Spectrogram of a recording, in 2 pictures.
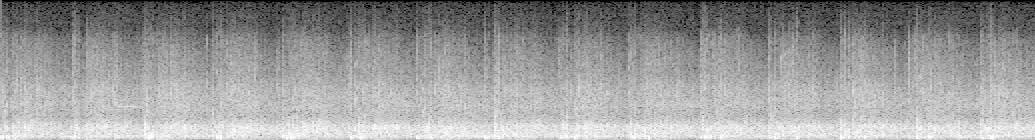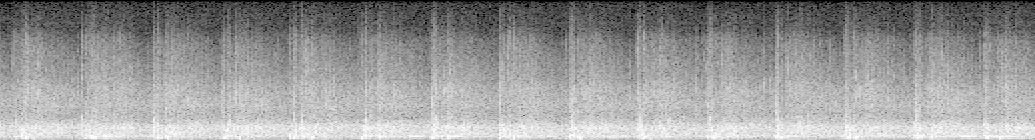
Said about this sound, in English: Now clap me some rhythm just as fast as you can.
